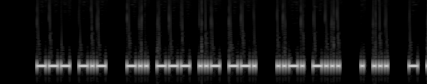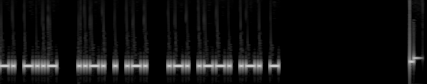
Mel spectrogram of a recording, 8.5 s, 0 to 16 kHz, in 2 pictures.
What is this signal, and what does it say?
Morse code, heard as a keyed tone, about 40 wpm, 700 Hz. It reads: OK DOUG FB ES TNX FER RPRT
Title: Practice QSO - Exchange 2 - Info - 40wpm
